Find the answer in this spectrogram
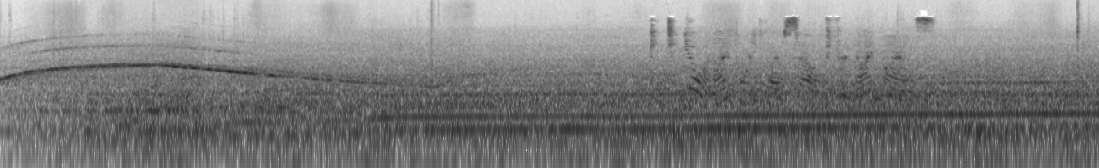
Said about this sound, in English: Can't tell where that fire truck is going. They're going right past me.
